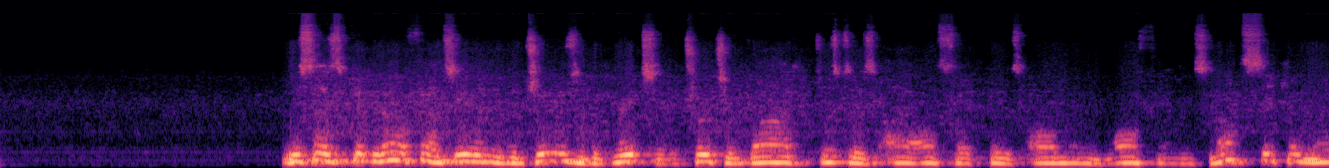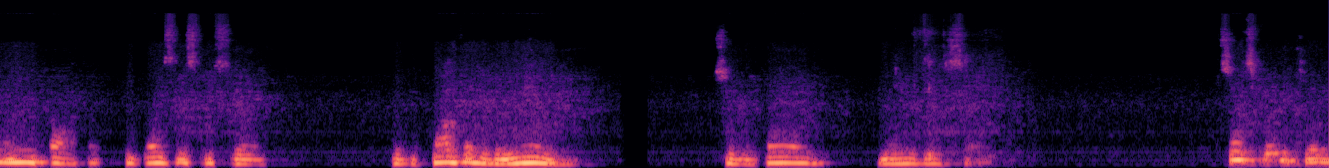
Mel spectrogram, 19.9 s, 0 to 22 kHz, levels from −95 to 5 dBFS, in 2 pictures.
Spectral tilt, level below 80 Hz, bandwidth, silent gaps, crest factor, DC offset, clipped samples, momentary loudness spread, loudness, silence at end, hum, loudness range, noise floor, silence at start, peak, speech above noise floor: -9.5 dB/octave; -60 dBFS; 10.5 kHz; 14.69-14.82 s; 18 dB; under 0.1%; under 0.1%; 15 LU; -18 LUFS; 0 s; none; 11 LU; -74 dBFS; 2.1 s; 0 dBFS; 57 dB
